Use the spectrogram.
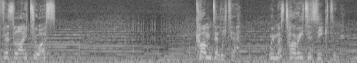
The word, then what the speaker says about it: Delita: You know, I think I also tend to pronounce Delita's name more like I'm strong bad, annihilating a stupid email from my inbox. He's not Delita, he's Delita. That might be an accent thing for me.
